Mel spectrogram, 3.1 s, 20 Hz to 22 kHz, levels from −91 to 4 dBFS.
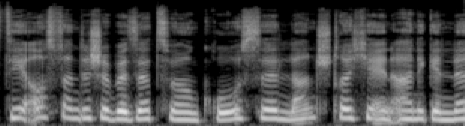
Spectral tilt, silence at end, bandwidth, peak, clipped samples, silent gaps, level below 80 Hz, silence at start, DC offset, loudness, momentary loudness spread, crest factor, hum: -3.5 dB/octave; 0 s; 17 kHz; -4 dBFS; under 0.1%; none; -62 dBFS; 0.05 s; under 0.1%; -19 LUFS; 6 LU; 16 dB; none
